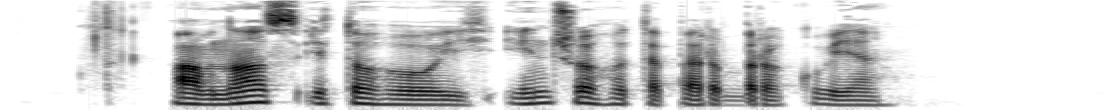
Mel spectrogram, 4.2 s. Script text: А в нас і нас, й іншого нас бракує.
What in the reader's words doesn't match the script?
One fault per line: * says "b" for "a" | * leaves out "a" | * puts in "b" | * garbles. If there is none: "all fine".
* says "того" for "нас"
* says "тепер" for "нас"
